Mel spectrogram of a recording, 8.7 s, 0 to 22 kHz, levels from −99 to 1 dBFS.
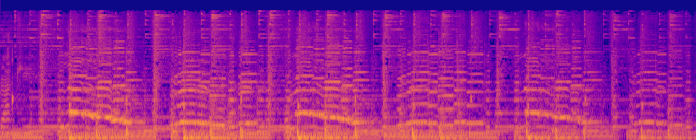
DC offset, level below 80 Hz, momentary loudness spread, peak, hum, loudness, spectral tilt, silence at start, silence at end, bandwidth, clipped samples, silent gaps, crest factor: under 0.1%; -42 dBFS; 10 LU; -14 dBFS; none; -30 LUFS; -5 dB/octave; 0 s; 0 s; 16.5 kHz; under 0.1%; none; 16 dB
